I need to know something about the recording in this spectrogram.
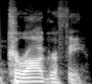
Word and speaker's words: chirography: Oh, chirography. Okay, cool. Yeah, it's a SP Authentic chirography.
